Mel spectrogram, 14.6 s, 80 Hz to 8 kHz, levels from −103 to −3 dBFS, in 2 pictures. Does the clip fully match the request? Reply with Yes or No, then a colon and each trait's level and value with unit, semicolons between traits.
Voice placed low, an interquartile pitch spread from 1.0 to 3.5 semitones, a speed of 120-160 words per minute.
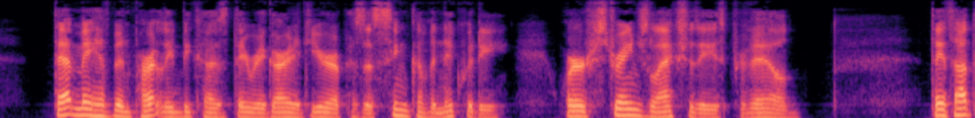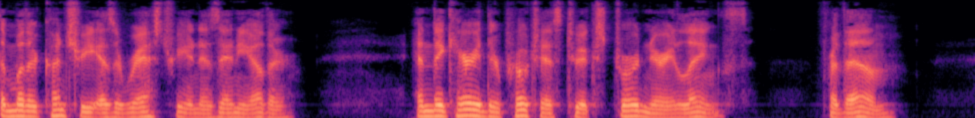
No: low, 115 Hz; average, 3.9 semitones; average, 155 wpm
